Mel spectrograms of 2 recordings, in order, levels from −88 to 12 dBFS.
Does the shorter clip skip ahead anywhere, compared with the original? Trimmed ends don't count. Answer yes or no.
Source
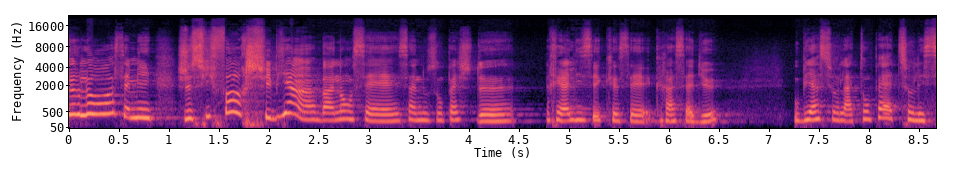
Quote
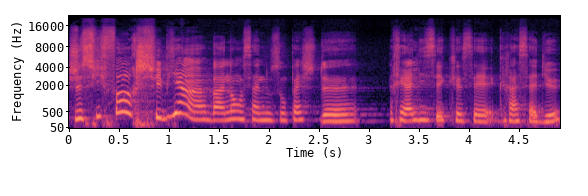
yes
